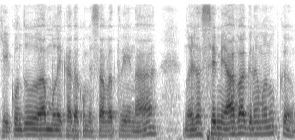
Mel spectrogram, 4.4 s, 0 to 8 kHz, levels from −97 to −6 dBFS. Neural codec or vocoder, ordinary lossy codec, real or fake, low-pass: none; MP3, 64 kbps; real; 7.2 kHz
